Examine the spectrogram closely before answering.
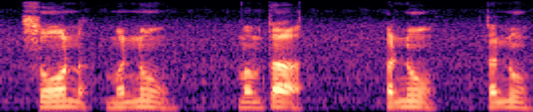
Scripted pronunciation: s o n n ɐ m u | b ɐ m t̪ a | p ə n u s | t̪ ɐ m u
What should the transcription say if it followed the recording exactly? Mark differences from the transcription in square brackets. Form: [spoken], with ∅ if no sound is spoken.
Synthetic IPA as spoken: s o n [m] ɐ [n] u | [m] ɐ m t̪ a | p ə n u [∅] | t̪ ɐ [n] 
